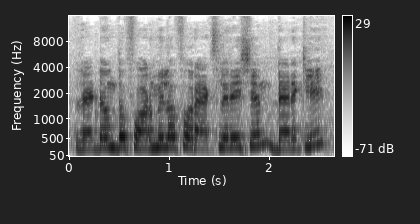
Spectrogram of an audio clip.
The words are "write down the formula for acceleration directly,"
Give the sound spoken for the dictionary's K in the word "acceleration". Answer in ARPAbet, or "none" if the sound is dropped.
K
